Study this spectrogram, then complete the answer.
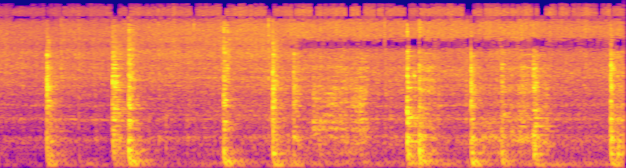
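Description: Chopped onions are stirred in a hot frying pan while cooking chilli chicken: a constant sizzle broken by about a dozen sharp, close scrapes of the spatula in an uneven rhythm.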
